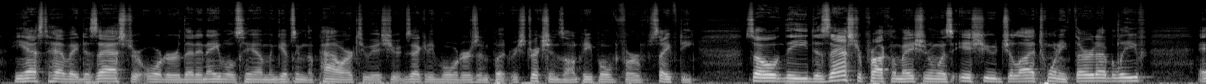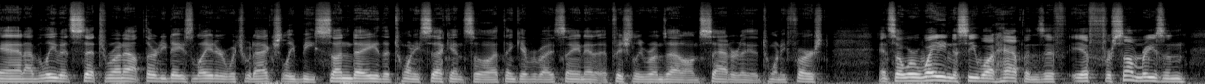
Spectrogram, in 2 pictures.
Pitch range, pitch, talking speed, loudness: 115-145 Hz, 130 Hz, 200 wpm, -20 LUFS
